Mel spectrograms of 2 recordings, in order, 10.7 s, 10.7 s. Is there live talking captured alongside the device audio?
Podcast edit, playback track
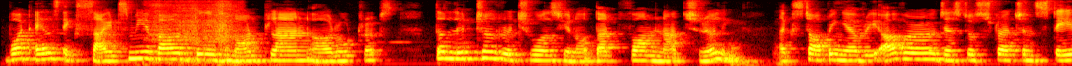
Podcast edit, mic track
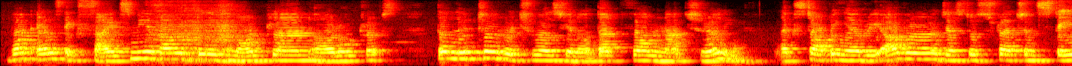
No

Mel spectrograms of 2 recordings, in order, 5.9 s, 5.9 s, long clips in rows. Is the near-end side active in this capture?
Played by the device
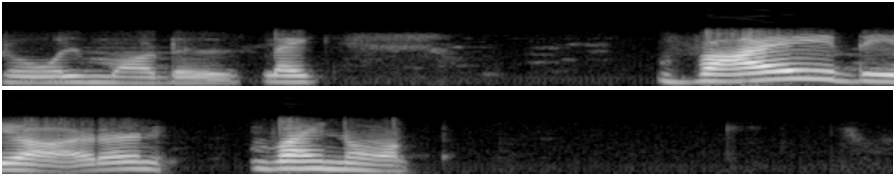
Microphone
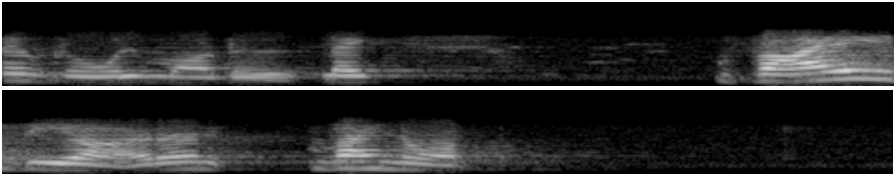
No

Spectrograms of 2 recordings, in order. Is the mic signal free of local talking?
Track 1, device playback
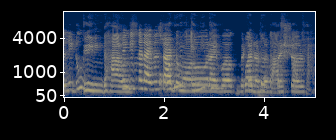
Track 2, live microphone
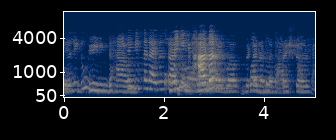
No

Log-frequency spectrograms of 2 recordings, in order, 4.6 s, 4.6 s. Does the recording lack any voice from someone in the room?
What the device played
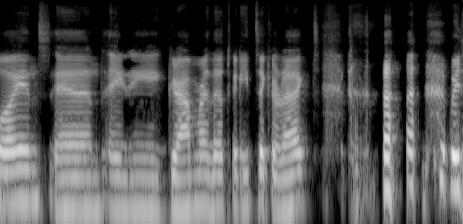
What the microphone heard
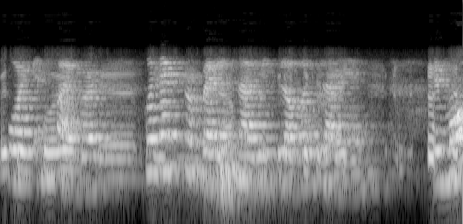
No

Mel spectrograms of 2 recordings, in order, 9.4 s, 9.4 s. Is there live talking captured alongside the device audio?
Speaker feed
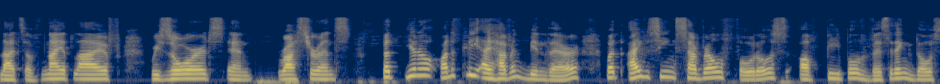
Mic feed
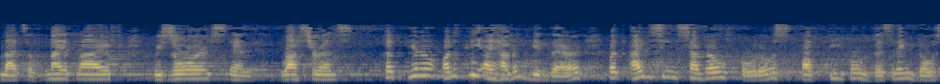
No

